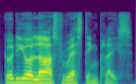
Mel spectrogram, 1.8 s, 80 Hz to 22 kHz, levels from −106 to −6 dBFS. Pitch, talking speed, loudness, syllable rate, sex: 145 Hz, 200 wpm, -15 LUFS, 4.7 syllables/s, male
